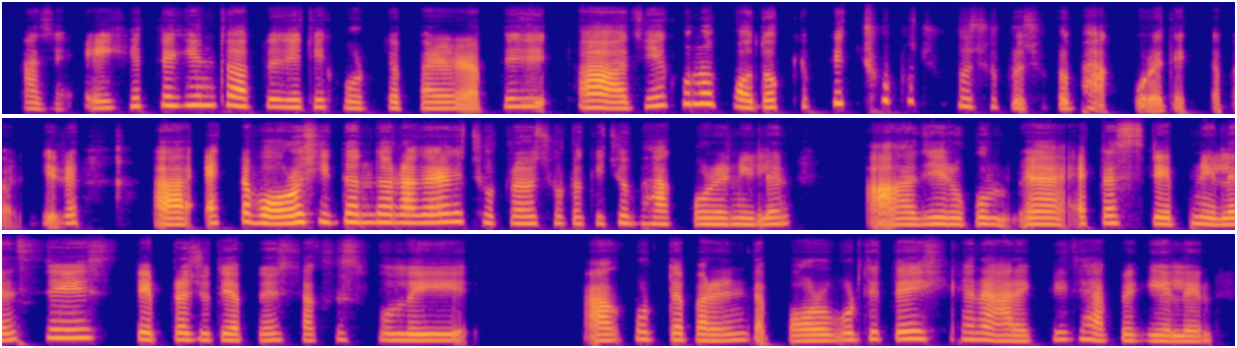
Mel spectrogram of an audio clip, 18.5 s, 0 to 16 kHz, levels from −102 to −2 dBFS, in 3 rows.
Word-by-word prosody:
আচ্ছা 175 -3 -9 0.2
এই 215 - +1
ক্ষেত্রে 275 +2 -2
কিন্তু 300 0 -1
আপনি 250 -1 -4
যেটি 240 0 -2
করতে 200 0 -6
পারেন, 200 0 0
আপনি 255 - -8 0.4
অ্যা 225 - +9 0.2
যেকোনো 325 +5 0
পদক্ষেপকে 240 +8 -2
ছোট, 455 - -6
ছোট, 335 - -36
ছোট, 245 - -16
ছোট - - -36 0.2
ভাগ - - -1
করে - - -3
দেখতে - - -13
পারেন। - - -14
এটা - - 0 0.4
আ - - +9 0.2
একটা 265 - 0
বড় 225 +1 +9
সিদ্ধান্তর 265 -1 +2
আগে, 255 0 +4
আগে 285 +1 0
ছোট, 245 -2 -8 0.2
ছোট 230 -1 -10
কিছু 220 +2 -5
ভাগ 215 -1 +2
করে 205 0 +1
নিলেন। 200 +2 -1 0.4
অ্যা - - +7 0.2
যেরকম 210 0 0 0.2
আ - - +8 0.2
একটা 240 - -1
স্টেপ 210 -2 +1
নিলেন 205 +1 +2
সেই 280 -1 +4 0.2
স্টেপ 225 -2 0
টা - - +4
যদি 210 0 -3
আপনি 200 - -9 0.2
successfully 205 -1 -2 0.8
অ্যা 195 - +5 0.2
করতে 230 -2 -3
পারেন। 195 0 +1
তো - - 0 0.2
পরবর্তীতে 215 +6 -1 0.2
সেখানে 230 -3 -2
আরেকটি 185 +5 -3
ধাপে 195 -2 -2
গেলেন। 175 -1 0
220 Hz, 175 wpm, -25 LUFS, 200-250 Hz, 0.8 s, অ্যা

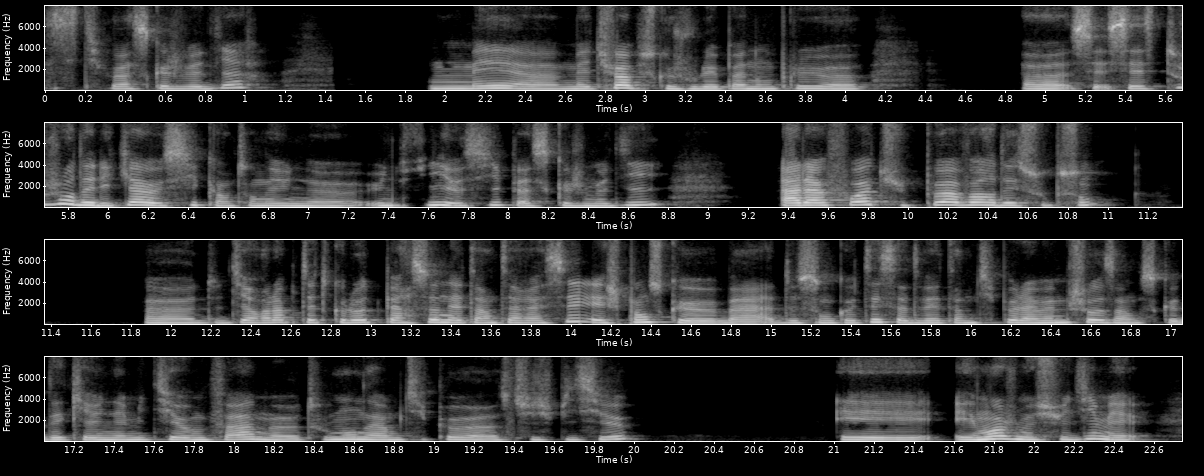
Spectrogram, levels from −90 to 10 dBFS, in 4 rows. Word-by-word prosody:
si 220 +2 -10
tu - - -17
vois 195 -2 -4
ce 190 - -2
que 210 - -2
je 195 - -5
veux 190 -1 -2
dire? 280 +7 -5 0.8
Mais 205 +3 +2
heu, 185 -2 -1
mais, 190 0 -1
tu - - -6
vois? 260 -1 +7
Parce - - -6
que 200 - -3
je 175 - -5
voulais 180 -1 0
pas 185 0 -2
non 185 0 0
plus, 210 +3 -2
heu, 180 -1 -2 0.8
heu 180 -2 +1
c'est 180 - +2
c'est 205 - +5
s 200 -1 -7
toujours 335 +4 +2
délicat 240 +2 +5
aussi 230 +2 -1
quand 190 -2 -6
on 200 - 0
est 200 - 0
une, 185 -2 +1
heu, 185 +4 -4
une 205 -1 0
fille 245 +4 +2
aussi. 210 +5 -3
Parce 195 -4 -4
que 205 - -4
je 195 - -3
me 195 0 -1
dis: 260 +9 -2 0.6
«À 225 - +9
la 235 0 +7
fois 280 +5 +3
tu 290 -7 -9
peux 260 +6 +1
avoir 255 -1 +5
des 230 -1 +2
soupçons, 225 +3 -5 0.9
heu, 180 -1 0
de 180 - -7
te - - -9
dire 200 +4 -1
voilà, 215 +2 0
peut-être 220 -1 -4
que 215 - -2
l'autre 215 +1 +1
personne 215 +2 +2
est 205 0 -2
intéressée» 200 +7 -2
et 220 - +3
je 190 - -4
pense 240 +1 +2
que 180 -6 +1
bah, 170 -1 -2
de 180 +2 -5
son 190 +1 -1
côté 190 +6 0
ça 225 -4 -1
devait 180 0 -1
être 185 +1 -5
un 190 - -1
petit 185 +1 -8
peu 215 - +1
la 190 - +2
même 200 +2 +3
chose, 215 -2 +1
hein. - - 0
Parce 175 0 -5
que 170 - -4
dès 190 +2 -1
qu'il 190 +1 -3
y - - +1
a - - +1
une 185 - +1
amitié 190 +2 -1
homme 185 0 0
femme, 205 +2 0
heu, 170 0 -2
tout 175 +4 -11
le 205 - +3
monde 210 0 +4
est - - +2
un 190 - +1
petit 185 +1 -6
peu, 210 +2 -5 0.2
heu, - - -3
suspicieux 190 +8 -6 1.0
et 190 -2 0
et 195 - +2
moi 250 +7 +7
je 235 - +4
me 210 - +3
suis 200 +2 -3
dit: 270 +8 -1
«Mais, 185 -6 -1
200 Hz, 280 wpm, -19 LUFS, 185-225 Hz, 1.0 s, À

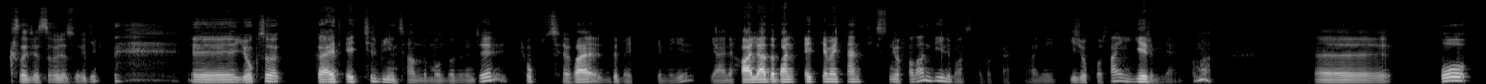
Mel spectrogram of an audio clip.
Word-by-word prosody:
Kısacası 105 0 -4
öyle 105 -2 -4
söyleyeyim. 105 +1 -11 0.9
Eee, 110 0 +2
yoksa 130 +5 +1 0.3
gayet 120 +1 +4
etçil 120 +4 -2
bir 120 - -3
insandım 100 -3 -10
ondan 95 0 -13
önce. 100 - -4
Çok - - -10
severdim 110 -1 0
et 90 - -17 0.2
yemeyi. 110 - -17
Yani 95 +1 -11
hâlâ 115 +3 +8
da 120 - +4
ben 120 0 +5
et 120 +1 0
yemekten 120 -1 +1
tiksiniyor 120 -1 -9
falan 170 +10 -5
değilim 165 - -4
aslında 90 - -23
bakarsan. 95 - -34
Hani 95 +1 -23
yiyecek 105 -2 -8
olsam 145 +10 -7
yerim 125 -9 +2
yani - - -27
ama, - - -8 1.0
eee, 105 -1 -2 0.5
o 175 +2 +5
110 Hz, 135 wpm, -24 LUFS, 100-120 Hz, 1.0 s, hâlâ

